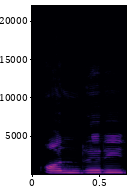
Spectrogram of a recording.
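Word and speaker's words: honorary: ऑनरेरी जॉब, H silent है, तो अगला जो वर्ड है, जो लेटर है, दैट इज़ वॉवल। तो यहाँ पर भी एन ऑनरेरी जॉब।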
